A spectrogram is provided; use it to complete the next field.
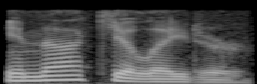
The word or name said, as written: inoculator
